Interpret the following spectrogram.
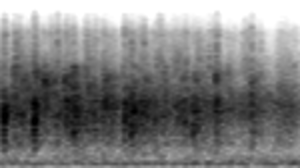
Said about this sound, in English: Can we get a round of applause for all of our expert panelists here?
